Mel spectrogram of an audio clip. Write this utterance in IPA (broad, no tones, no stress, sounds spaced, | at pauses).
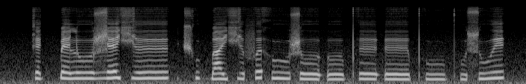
k ɛ k k͡p ɛ l ʊː ɮ ɛ ç ɘː | t͡ʃʰ u ɡ͡b a e̯ ç ɘ f ə h uː ɬ ʊː ʔ ʊː pʰ ɘː ʔ ɘː pʰ uː pʰ u s u e̯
